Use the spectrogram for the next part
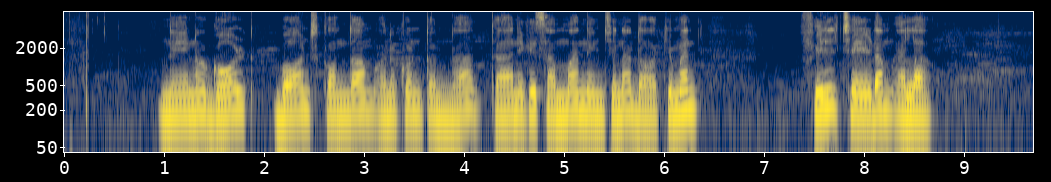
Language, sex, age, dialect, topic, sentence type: Telugu, male, 18-24, Utterandhra, banking, question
